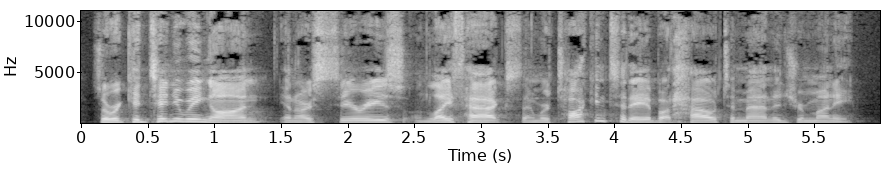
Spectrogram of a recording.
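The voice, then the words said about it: Sick, slightly off-sounding voice. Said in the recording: “I was feeling sick ... I picked up a virus, so if my voice sounds a little bit funny”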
